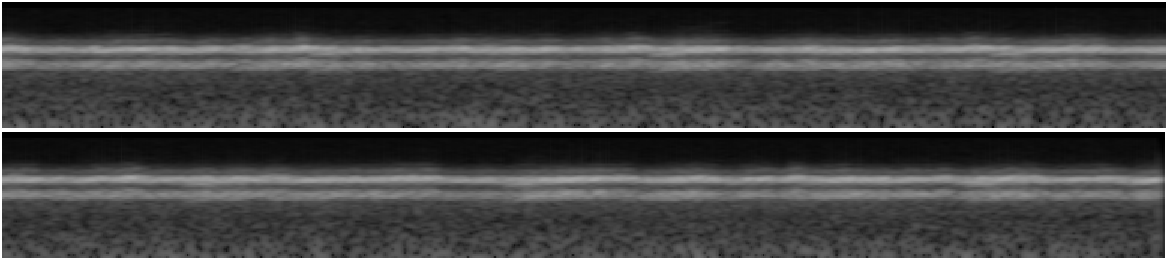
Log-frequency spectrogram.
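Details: A wetland full of frogs croaking in spring, captured live: thick, steady chorus of rapid trilling croaks layered into one continuous hum, with gentle surges in loudness and no pauses or other sounds.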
